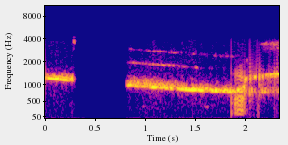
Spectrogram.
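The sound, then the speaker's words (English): An ambulance siren in the background, a faint, steady wailing tone that cuts out briefly, then returns and slowly drifts lower in pitch. “Who's got the ambulance in the background?”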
